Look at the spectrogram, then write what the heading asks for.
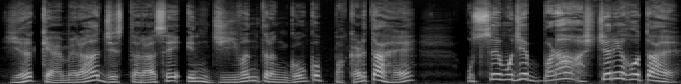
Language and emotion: Hindi, surprised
